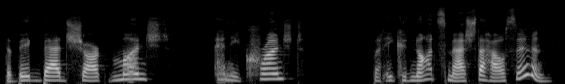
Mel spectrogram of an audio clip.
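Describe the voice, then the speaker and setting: A woman narrating a children's story as host, in an expressive, deliberate read-aloud style. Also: medium pitch, no echo, clean studio sound. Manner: slow, animated, deliberate storytelling delivery.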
